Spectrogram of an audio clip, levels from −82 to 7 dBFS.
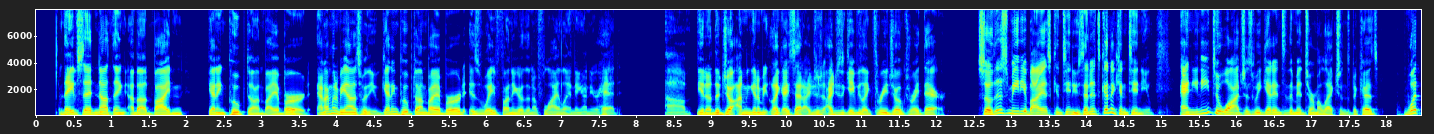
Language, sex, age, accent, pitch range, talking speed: English, male, 40-59, American, 130-170 Hz, 265 wpm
